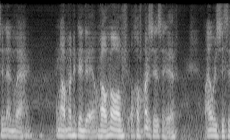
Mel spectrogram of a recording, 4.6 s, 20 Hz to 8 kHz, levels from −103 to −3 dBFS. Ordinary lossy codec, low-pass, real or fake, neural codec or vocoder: MP3, 64 kbps; 7.2 kHz; fake; codec, 16 kHz, 0.5 kbps, FreqCodec, larger model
